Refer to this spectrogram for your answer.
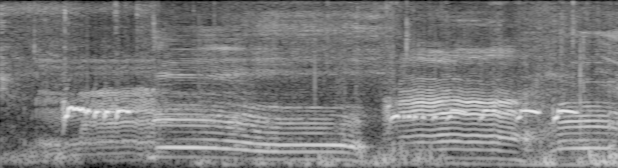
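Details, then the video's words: Dozens of cows on a rural road give long, deep, wavering moos. A low bellow slowly falls over about two seconds, then a higher, brighter moo follows. Clattering footsteps and background noise run underneath. "Dozens of cows running happily along the rural road with the sound of their mooing"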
